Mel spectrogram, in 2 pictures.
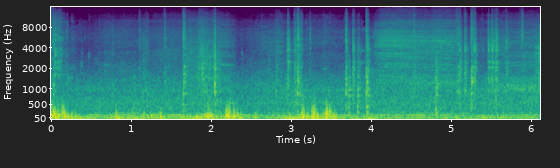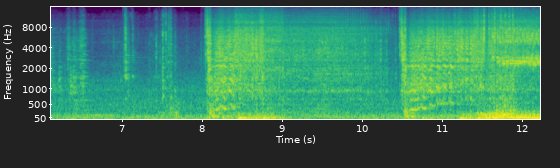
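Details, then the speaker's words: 1976 Chevy K10, former mud truck parked about 10 years, after first start: old V8 settles into a low, even idle with steady firing pulses, then picks up with a couple of revs; timing suspected slightly off, otherwise decent engine; normal idle. "Earlier, I was a little worried, but actually sounds like a decent little engine."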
